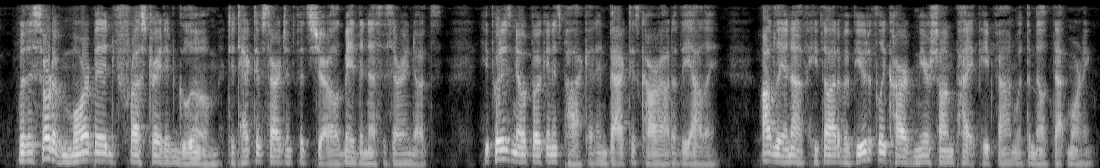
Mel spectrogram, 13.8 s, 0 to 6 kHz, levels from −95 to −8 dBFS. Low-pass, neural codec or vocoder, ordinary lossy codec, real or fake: 5.4 kHz; none; MP3, 48 kbps; real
